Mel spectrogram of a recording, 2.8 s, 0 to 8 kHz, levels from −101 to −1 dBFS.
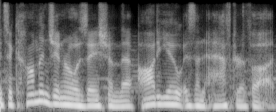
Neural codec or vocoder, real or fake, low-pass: codec, 16 kHz, 2 kbps, X-Codec, HuBERT features, trained on general audio; fake; 7.2 kHz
